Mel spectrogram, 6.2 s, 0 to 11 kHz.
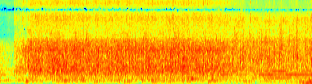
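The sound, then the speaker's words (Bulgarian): A crowd at a GERB election event in Bulgaria applauds Mr. Donchev and the candidates from the 23rd multi-member constituency, loudly and steadily, a dense wash of clapping that starts abruptly and holds at an even level for several seconds with no voices above it. “Аплодисменти отново за тях.”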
